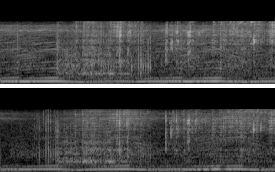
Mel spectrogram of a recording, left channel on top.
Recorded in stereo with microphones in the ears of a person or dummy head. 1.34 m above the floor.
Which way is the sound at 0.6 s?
20° right (ahead or behind).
